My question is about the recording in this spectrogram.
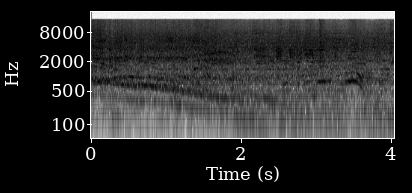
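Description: Loud wrestling entrance music, with a long falling pitch glide over the first two seconds or so, over crowd noise and shouts.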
